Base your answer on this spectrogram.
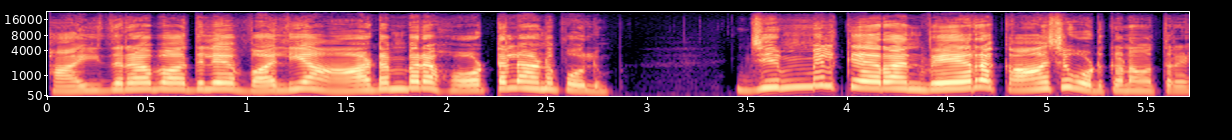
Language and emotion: Malayalam, angry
